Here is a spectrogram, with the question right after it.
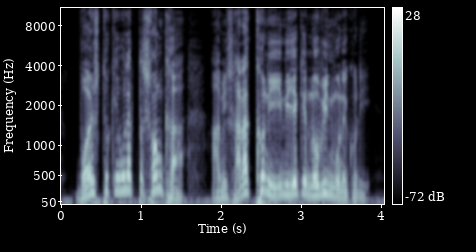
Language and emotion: Bengali, happy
